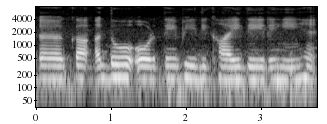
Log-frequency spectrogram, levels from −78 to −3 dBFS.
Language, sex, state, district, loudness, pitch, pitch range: Hindi, female, Haryana, Charkhi Dadri, -16 LUFS, 160 Hz, 155-165 Hz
